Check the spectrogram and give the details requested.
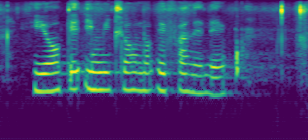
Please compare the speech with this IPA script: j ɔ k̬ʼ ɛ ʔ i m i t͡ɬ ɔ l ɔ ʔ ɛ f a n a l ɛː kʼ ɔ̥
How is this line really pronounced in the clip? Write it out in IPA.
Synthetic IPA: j ɔ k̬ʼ ɛ ʔ i m i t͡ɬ ɔ l ɔ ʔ ɛ f a n ɛ l ɛː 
